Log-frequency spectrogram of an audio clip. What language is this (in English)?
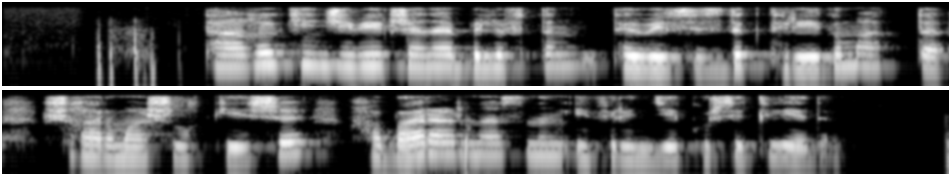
Kazakh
